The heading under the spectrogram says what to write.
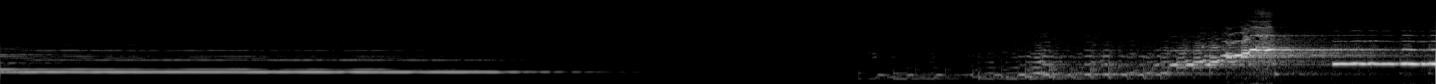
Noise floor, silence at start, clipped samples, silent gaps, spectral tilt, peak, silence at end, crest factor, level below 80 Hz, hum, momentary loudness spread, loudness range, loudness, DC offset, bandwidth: -79 dBFS; 0 s; under 0.1%; none; 1 dB/octave; -4 dBFS; 0 s; 22 dB; -82 dBFS; none; 23 LU; 24 LU; -19 LUFS; under 0.1%; 13 kHz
